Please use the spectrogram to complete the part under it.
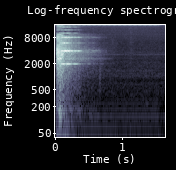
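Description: A video game plays a short, bright electronic chime.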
